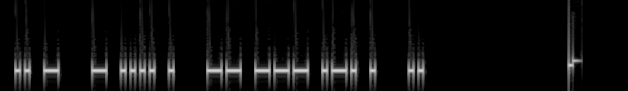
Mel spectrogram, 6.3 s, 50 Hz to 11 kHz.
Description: Morse code, heard as a keyed tone, about 25 wpm, 700 Hz. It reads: IT THE MORE I
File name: Sets of 9 Words - 25wpm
